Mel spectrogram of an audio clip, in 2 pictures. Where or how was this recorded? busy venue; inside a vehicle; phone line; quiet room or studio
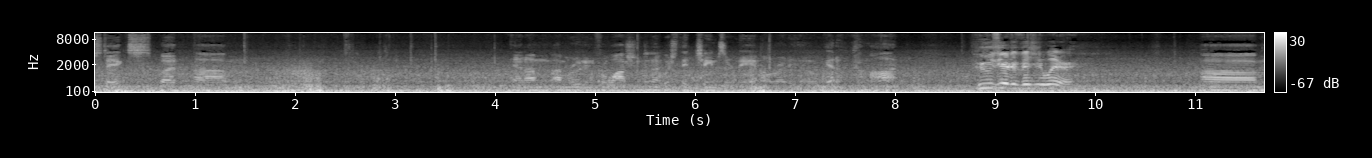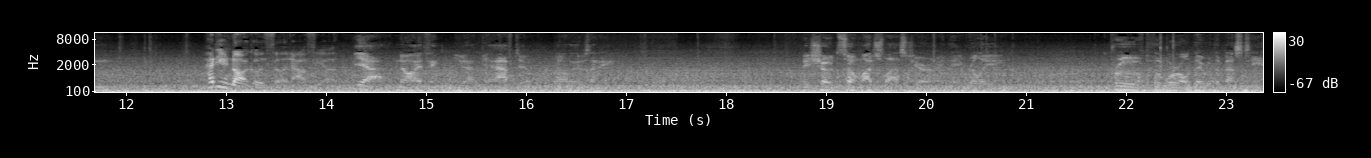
inside a vehicle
